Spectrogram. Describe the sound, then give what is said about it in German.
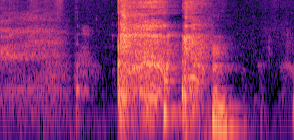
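Coughing after choking on something: a few harsh, loud coughs in quick succession, preceded by a faint catch in the throat, then easing off. “Mal kurz verschluckt.”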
